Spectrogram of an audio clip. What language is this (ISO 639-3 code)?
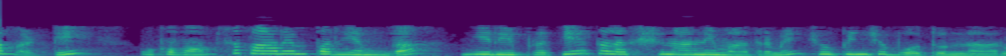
tel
